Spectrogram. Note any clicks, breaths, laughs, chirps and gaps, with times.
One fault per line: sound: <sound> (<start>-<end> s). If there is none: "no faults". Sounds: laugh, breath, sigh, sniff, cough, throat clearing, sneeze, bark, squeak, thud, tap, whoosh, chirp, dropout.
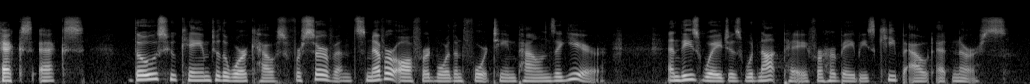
no faults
